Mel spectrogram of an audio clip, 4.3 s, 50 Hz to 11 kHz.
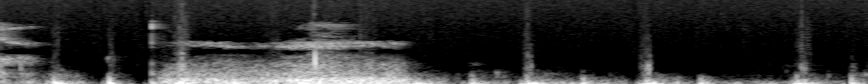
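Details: ASMR heartbeat recorded with a 3Dio binaural microphone during a bedtime story reading: soft, low paired thumps at about 100 a minute, with a brief rustle partway through.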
